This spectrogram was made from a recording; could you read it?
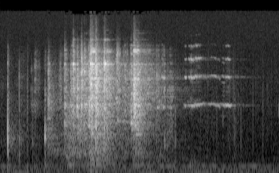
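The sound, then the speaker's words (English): A heavy chamber door swings open with a long, grinding scrape that swells and fades, ending in a brief high-pitched hinge squeal. Fairly loud, with no voices. “But hold, here is the chamber door. Let it be opened.”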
